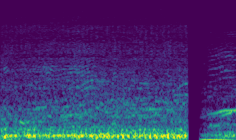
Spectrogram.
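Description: Motorcycle engines running at low speed close by, a steady low rumble, cut off abruptly just before the end.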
